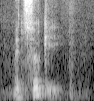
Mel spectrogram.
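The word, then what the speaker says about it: Mitsouko: Mitsuki. Rhymes with nookie.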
